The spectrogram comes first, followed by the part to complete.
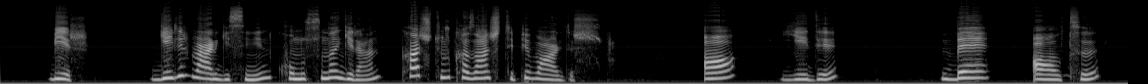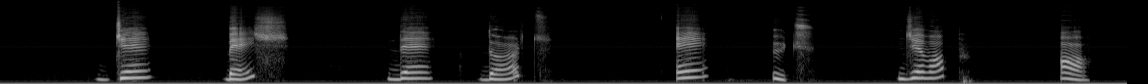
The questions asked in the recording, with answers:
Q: Gelir vergisinin konusuna giren kaç tür kazanç tipi vardır?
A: Cevap A. 7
